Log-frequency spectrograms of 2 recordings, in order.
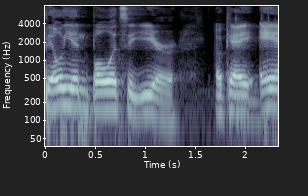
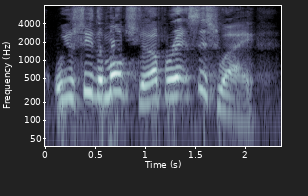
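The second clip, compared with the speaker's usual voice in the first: put-on calm, matter-of-fact British accent, pitched up; 7 semitones higher than usual. Mocking old monster movies, voice the scientist who explains in a calm British accent. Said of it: "a British man in a lab coat would walk in and explain".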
